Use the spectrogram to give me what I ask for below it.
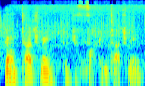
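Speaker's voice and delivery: low disgusted snarl. Pretend. Voicing moderator recoiling.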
